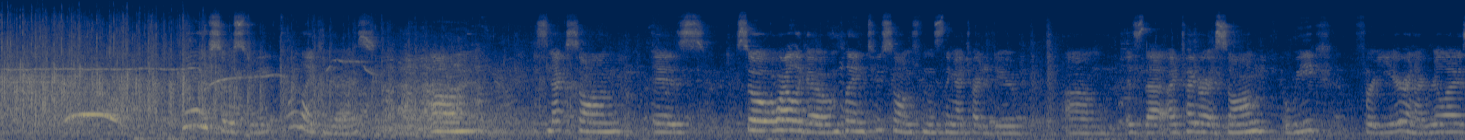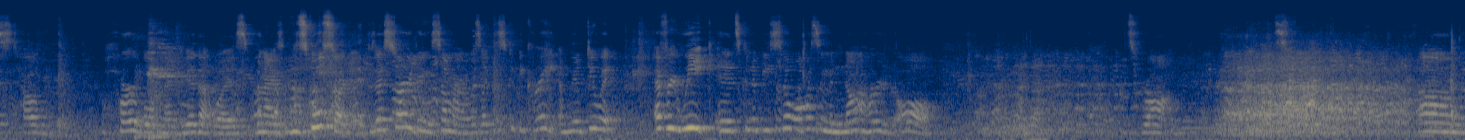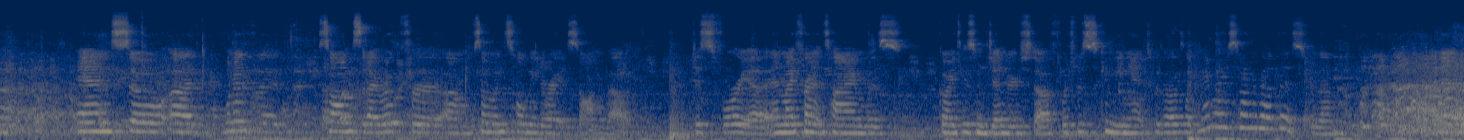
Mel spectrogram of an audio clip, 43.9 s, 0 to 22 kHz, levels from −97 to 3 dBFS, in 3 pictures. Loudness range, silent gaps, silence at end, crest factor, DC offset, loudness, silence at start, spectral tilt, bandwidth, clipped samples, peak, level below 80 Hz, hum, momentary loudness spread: 9 LU; none; 0 s; 22 dB; under 0.1%; -43 LUFS; 0 s; -4.5 dB/octave; 16 kHz; under 0.1%; -22 dBFS; -62 dBFS; none; 15 LU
